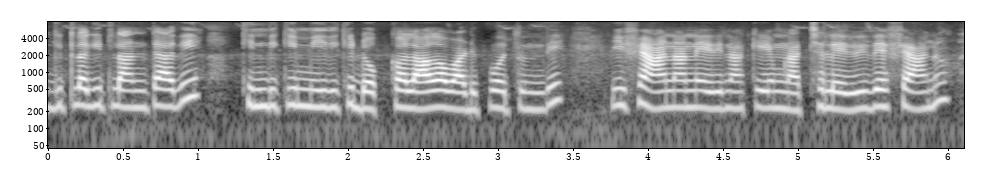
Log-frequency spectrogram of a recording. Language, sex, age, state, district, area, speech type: Telugu, female, 45-60, Andhra Pradesh, Srikakulam, rural, spontaneous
